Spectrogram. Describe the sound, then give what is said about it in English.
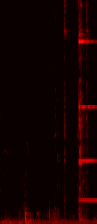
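A single bright notification bell dings near the end, its clear metallic tone ringing on and slowly fading, after a quiet stretch with a low hum and a few soft bumps. “Remember to like, share, subscribe, hit that bell notification.”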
